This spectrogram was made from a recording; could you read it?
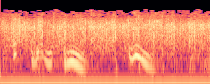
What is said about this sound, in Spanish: aprovechando los ecos de nuestra última ovación.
